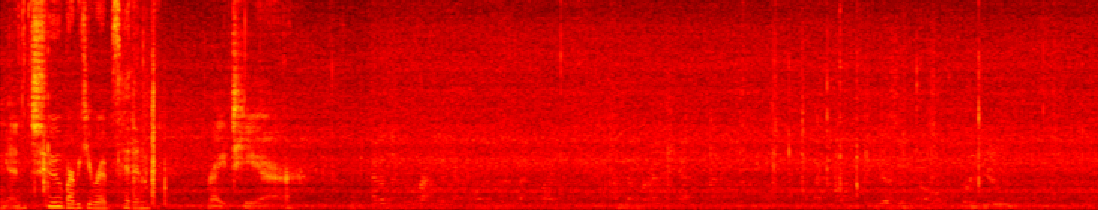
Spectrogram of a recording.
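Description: A fork scrapes and taps against a plastic container.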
